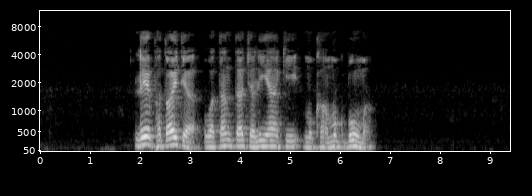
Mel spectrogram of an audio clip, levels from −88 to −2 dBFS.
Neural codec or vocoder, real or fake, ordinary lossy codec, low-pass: none; real; AAC, 48 kbps; 7.2 kHz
